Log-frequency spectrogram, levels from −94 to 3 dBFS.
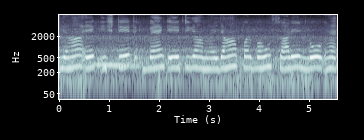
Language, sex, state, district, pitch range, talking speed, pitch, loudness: Hindi, male, Bihar, Katihar, 255-280 Hz, 130 wpm, 265 Hz, -12 LUFS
